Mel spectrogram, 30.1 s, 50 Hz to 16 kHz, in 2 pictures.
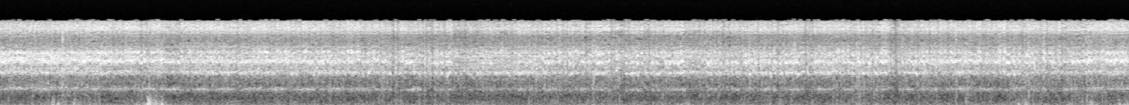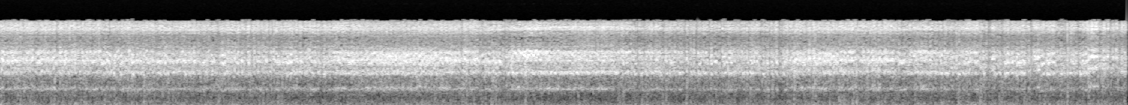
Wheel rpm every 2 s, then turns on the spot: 160, 160, 160, 160, 160, 160, 160, 160, 160, 170, 160, 160, 160, 160, 160.
none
